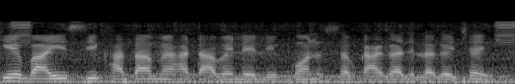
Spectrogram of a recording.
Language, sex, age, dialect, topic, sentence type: Maithili, male, 31-35, Angika, banking, question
